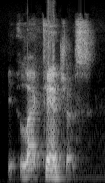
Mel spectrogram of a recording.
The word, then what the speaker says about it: Lactantius: Can you pronounce it? I can't hear you. Lactantius.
